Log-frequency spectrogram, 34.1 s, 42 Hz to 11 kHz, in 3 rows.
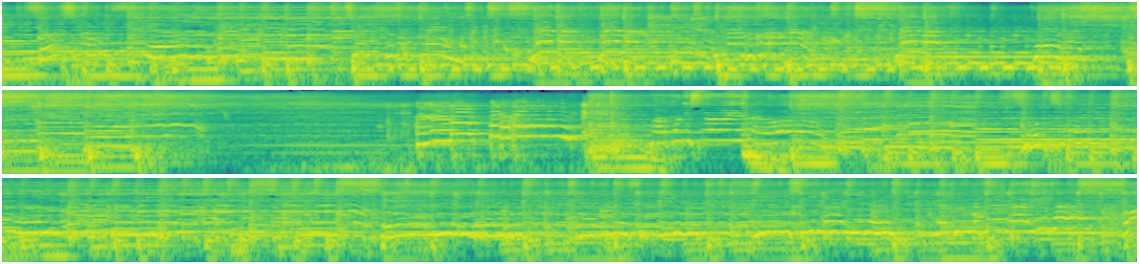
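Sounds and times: woman singing: 0.0s - 8.2s, 17.8s - 34.0s
live rock band playing: 0.0s - 34.0s.

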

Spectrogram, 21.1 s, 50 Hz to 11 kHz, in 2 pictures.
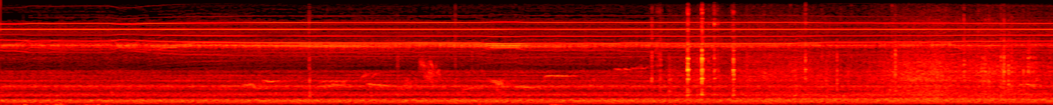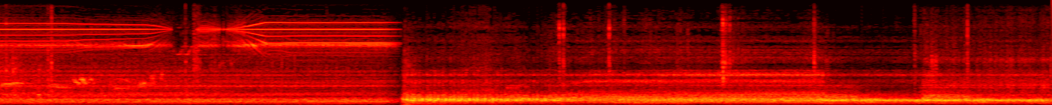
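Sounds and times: hydraulic pump whining: 0.0s - 21.0s
sharp clicks: 1.9s - 14.6s, 17.4s - 20.6s.

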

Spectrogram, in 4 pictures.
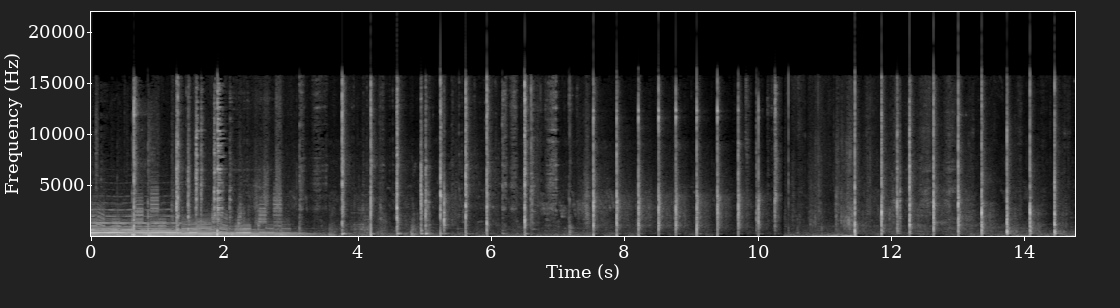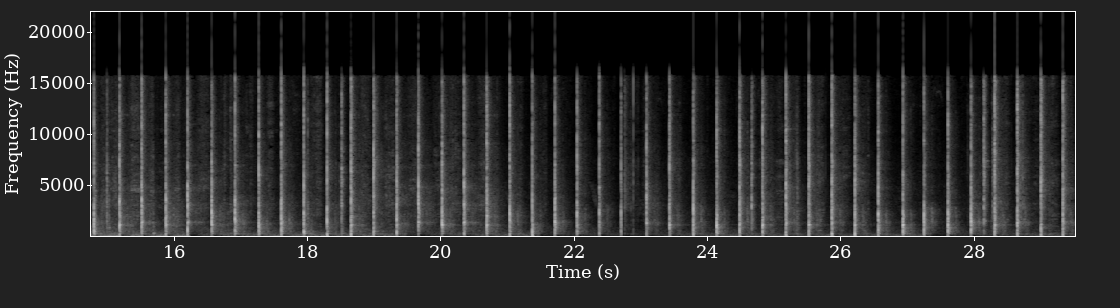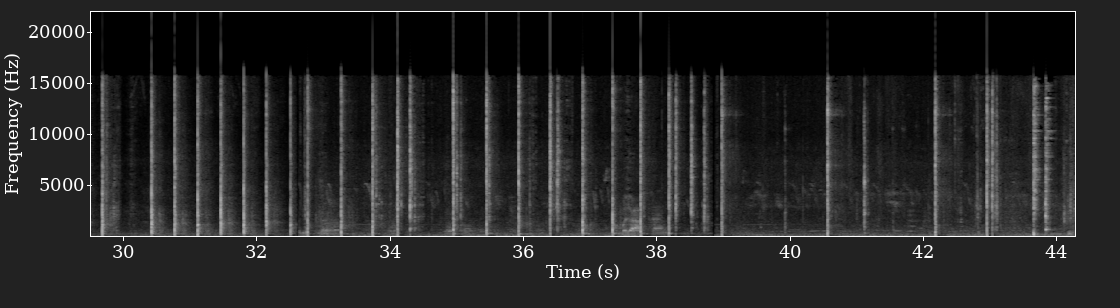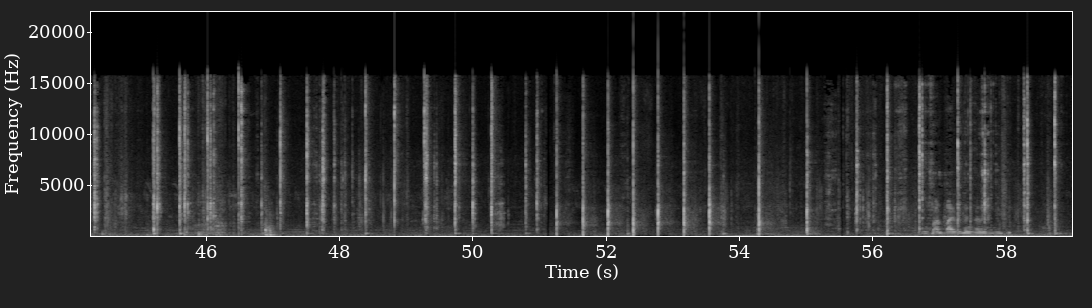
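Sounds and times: hammer striking metal on anvil: 0.0s - 3.4s.

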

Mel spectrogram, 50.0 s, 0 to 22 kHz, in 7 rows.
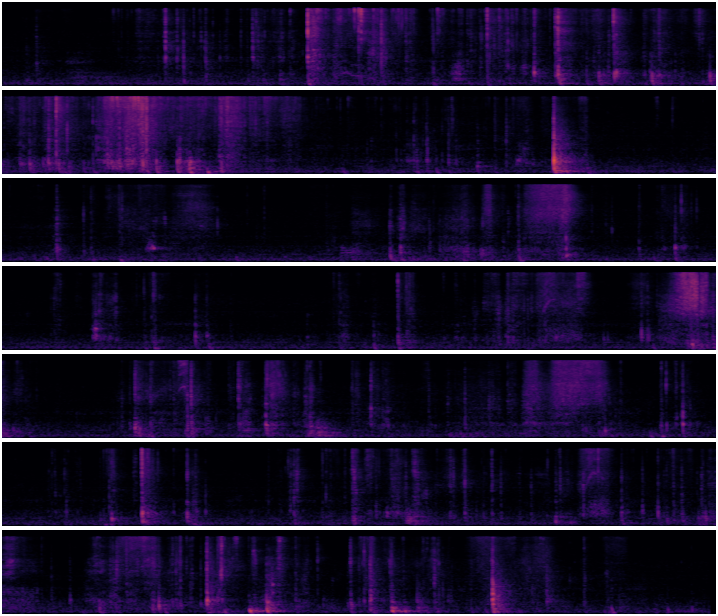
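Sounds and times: paper sleeves rustling: 17.8s - 20.2s, 33.2s - 34.9s.

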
